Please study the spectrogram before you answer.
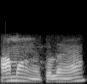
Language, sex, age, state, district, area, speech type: Tamil, male, 18-30, Tamil Nadu, Tiruchirappalli, rural, conversation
